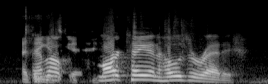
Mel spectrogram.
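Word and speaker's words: Martae: Marte. Perfect. Cheers. I just wanted The reason why I have it spelled like that is so that way people can say my name correctly.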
